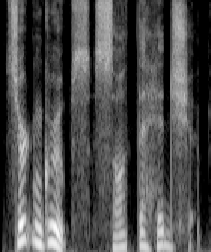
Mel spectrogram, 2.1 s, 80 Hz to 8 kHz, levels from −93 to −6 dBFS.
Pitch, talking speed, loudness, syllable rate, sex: 165 Hz, 140 wpm, -20 LUFS, 3.7 syllables/s, male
